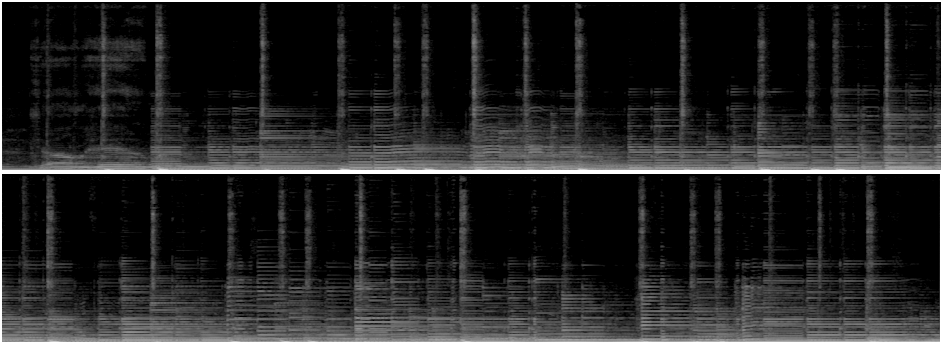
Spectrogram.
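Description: Live band playing a song: electric and acoustic guitars with scattered drum hits, and a woman singing lead.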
